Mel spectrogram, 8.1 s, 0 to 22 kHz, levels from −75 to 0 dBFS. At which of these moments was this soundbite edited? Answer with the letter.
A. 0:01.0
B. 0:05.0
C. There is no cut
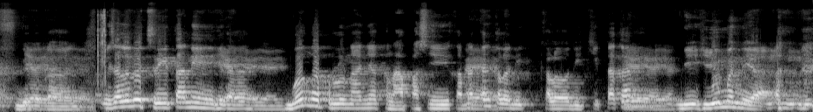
A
